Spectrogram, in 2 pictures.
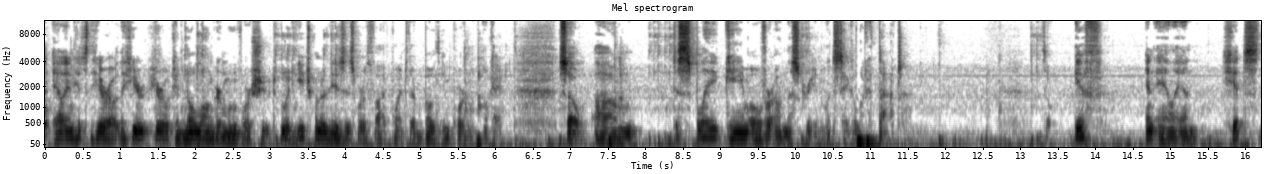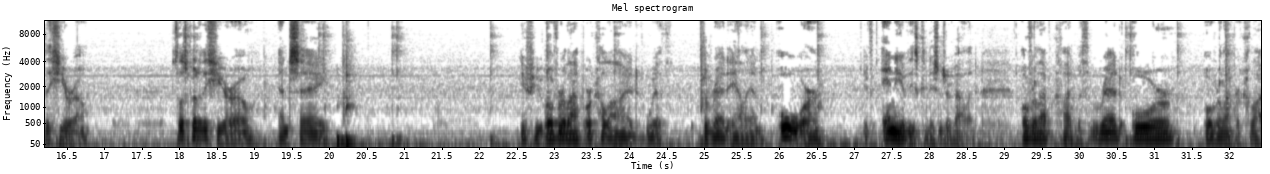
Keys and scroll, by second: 10.9 super+Tab.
